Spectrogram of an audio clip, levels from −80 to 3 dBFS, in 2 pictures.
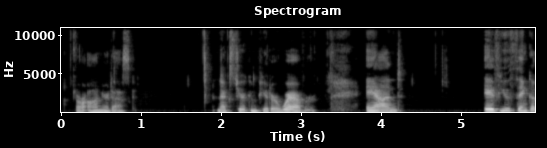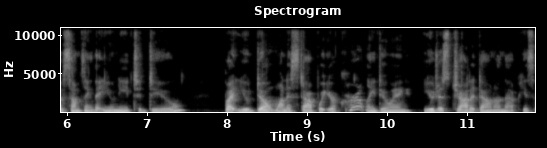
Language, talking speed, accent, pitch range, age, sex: English, 190 wpm, American, 170-210 Hz, 30-49, female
